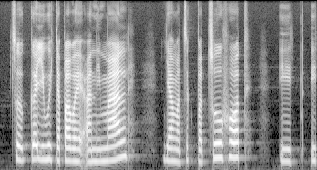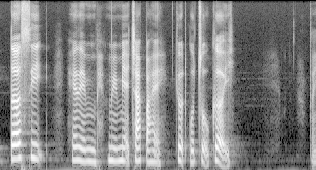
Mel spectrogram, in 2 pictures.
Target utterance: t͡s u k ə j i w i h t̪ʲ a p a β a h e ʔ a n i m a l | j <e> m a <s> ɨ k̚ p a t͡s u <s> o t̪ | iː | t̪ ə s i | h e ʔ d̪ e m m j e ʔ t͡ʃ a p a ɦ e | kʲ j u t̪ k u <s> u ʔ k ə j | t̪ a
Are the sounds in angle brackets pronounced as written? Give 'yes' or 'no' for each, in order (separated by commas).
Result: no, no, no, no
